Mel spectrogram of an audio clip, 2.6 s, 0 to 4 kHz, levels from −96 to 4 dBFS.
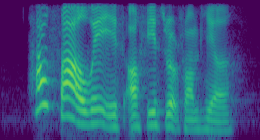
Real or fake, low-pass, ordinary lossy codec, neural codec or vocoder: fake; 3.6 kHz; none; codec, 44.1 kHz, 7.8 kbps, DAC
